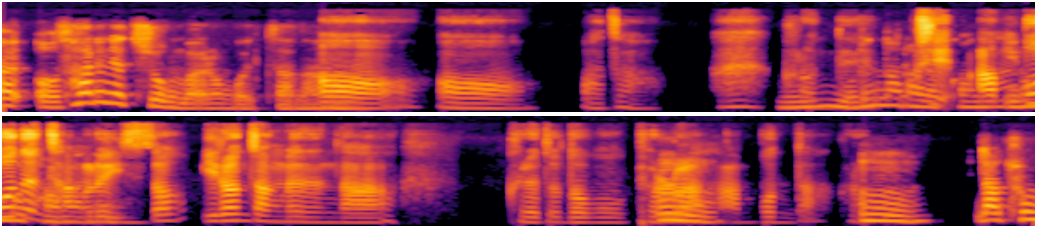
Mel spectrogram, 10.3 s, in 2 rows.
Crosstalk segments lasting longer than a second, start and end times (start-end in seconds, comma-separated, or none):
3.9-5.8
